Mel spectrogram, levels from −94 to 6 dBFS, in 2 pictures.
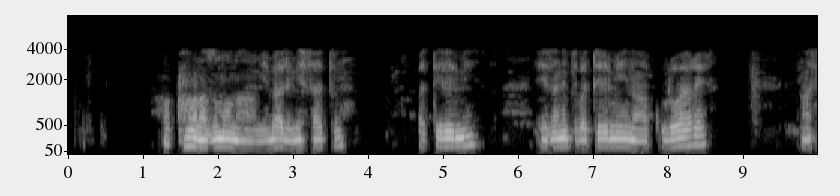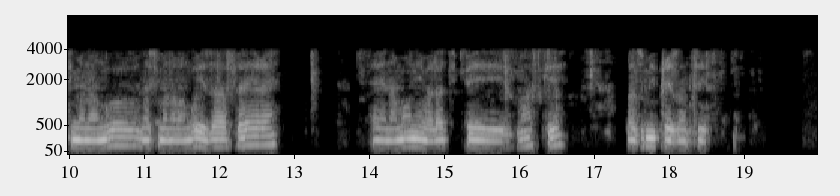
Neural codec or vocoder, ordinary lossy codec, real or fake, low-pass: none; AAC, 16 kbps; real; 7.2 kHz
